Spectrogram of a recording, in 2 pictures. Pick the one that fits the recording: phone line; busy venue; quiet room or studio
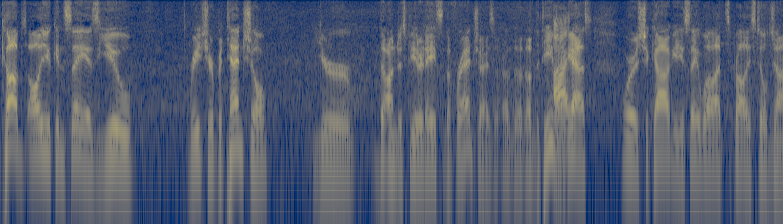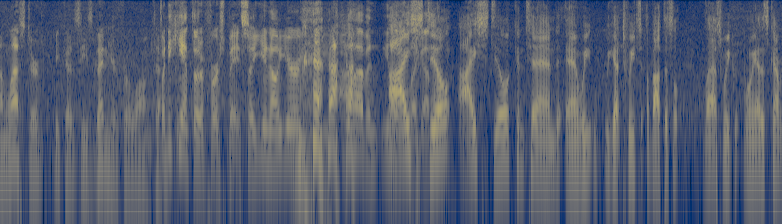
busy venue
